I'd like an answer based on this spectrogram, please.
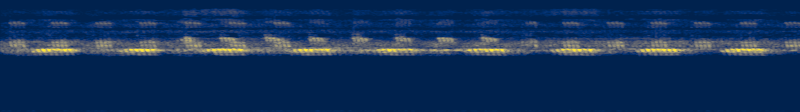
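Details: Crickets in an autumn insect chorus under a streetlamp, high ringing chirps rising and falling rhythmically, about two pulses per second, several voices blending.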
